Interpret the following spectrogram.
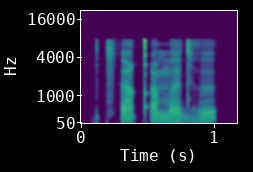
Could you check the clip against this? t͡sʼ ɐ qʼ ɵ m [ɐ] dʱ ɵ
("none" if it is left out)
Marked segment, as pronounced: ɐ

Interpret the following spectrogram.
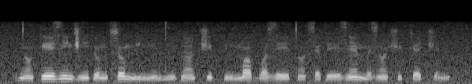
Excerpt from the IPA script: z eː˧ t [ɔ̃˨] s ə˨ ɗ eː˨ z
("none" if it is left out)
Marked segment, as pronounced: ɔ̃˨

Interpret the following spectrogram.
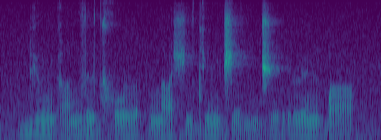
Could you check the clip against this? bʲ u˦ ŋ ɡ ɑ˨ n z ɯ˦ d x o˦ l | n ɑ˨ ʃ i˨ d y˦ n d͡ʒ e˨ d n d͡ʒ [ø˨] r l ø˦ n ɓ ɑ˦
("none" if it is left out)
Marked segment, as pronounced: ø˨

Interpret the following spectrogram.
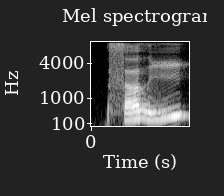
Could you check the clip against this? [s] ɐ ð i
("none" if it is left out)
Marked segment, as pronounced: s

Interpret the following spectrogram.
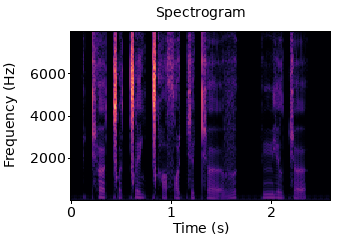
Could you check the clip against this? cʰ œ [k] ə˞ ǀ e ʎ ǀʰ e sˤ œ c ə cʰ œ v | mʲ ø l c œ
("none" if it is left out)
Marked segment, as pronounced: ǀ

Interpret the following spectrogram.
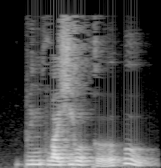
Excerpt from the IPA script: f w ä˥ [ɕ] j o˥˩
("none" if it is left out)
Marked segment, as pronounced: ɕ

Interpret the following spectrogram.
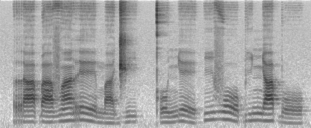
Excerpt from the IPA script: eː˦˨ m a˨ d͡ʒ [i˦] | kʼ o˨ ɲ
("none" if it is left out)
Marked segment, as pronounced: i˦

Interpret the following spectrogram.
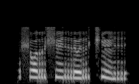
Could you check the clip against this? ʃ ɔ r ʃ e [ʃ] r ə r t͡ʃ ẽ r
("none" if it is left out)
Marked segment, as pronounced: none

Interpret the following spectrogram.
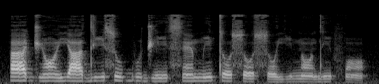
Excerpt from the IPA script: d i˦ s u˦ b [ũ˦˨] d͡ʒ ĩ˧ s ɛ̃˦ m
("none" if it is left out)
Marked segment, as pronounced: u˦˨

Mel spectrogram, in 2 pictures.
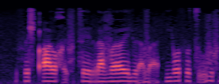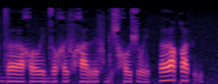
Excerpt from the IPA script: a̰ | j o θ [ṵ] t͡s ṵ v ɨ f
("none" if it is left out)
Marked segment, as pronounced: u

